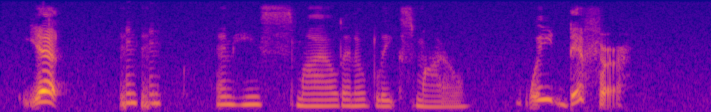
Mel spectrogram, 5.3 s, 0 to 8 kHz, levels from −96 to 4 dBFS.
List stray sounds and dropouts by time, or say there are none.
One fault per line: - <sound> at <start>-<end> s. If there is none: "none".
- laugh at 0.9-1.2 s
